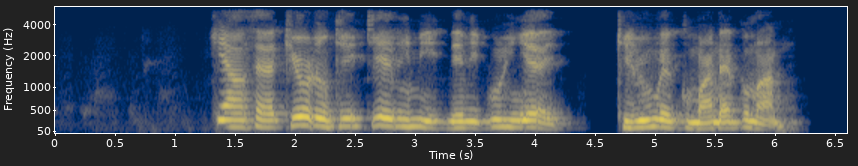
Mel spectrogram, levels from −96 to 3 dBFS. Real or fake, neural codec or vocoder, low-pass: fake; codec, 16 kHz, 1 kbps, FunCodec, trained on LibriTTS, 50 frames a second; 5.4 kHz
